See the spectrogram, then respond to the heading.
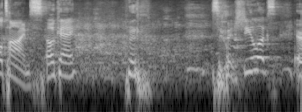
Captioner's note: audience laughs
